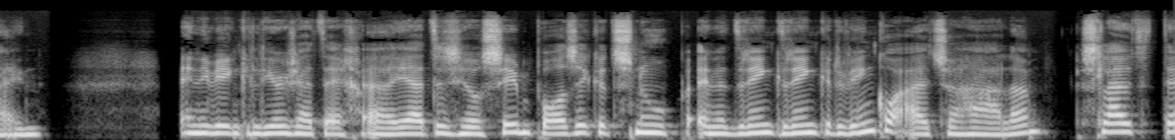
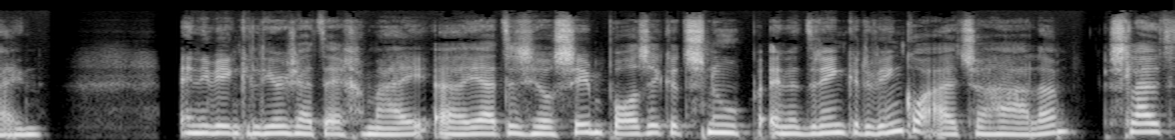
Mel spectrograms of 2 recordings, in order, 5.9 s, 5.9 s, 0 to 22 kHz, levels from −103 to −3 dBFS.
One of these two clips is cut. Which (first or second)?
first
